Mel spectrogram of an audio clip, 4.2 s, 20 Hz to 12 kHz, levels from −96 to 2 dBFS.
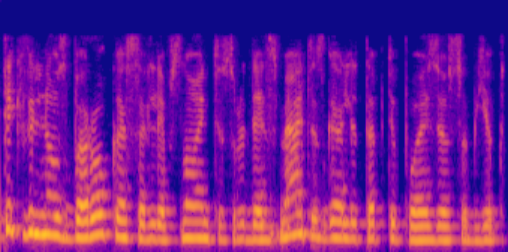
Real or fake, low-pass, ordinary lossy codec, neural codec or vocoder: fake; 7.2 kHz; AAC, 64 kbps; codec, 16 kHz, 16 kbps, FreqCodec, larger model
